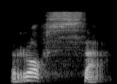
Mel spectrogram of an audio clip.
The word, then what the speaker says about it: rosa: pronounced s instead uh One S between two vowels is pronounced Z Kaza Kaza another example incidentally Rosa which is the Rose the flower so this is Kasa this is Kaza Rosa Rosa if you get it wrong if you pronounce it differently you're saying a different word Kasa Kazaa Rosa um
